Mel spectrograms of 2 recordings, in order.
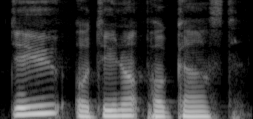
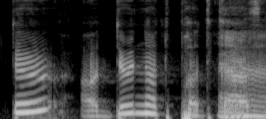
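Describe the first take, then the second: First: It is said in the speaker's own normal voice. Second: It is said in a put-on character voice.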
